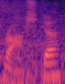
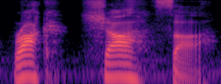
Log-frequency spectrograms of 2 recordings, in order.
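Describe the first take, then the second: First: The name is said short, in two syllables. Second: The name is said fully, in three syllables. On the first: The speaker calls it wrong. "I've been saying that wrong" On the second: The speaker calls it right. "no, Rakshasa"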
